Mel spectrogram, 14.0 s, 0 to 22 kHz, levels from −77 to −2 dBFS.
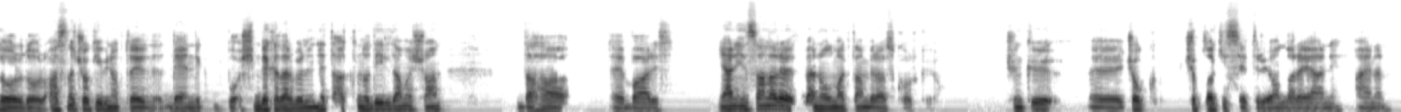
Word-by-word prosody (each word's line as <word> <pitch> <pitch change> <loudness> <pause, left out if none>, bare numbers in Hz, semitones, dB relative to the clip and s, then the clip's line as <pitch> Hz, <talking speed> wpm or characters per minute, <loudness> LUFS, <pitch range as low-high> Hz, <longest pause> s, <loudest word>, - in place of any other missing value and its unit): doğru, 100 -3 +5
doğru. 95 -2 +2
Aslında 110 +4 +1
çok 120 0 +1
iyi 115 -2 +3
bir - - +2
noktaya 100 -2 +1
de 95 - -8
değindik. 90 +2 -1 0.2
Bo - - -2
şimdiye 110 0 +3
kadar 105 -2 +3
böyle 100 -1 +3
net 110 +1 0
aklımda 105 +2 -1
değildi 115 -1 +3
ama 120 +1 0
şu 110 -2 -2
an 110 +3 0 0.8
daha, 100 0 +1 0.6
eee, 85 -2 -3
bariz. 90 +3 -2 0.4
Yani, 115 +2 +4
insanlar, 125 +2 +4
evet, - - +5
ben 105 0 +3
olmaktan 105 -1 +1
biraz 95 -1 -1
korkuyor. - - -14 0.7
Çünkü, 110 +4 0 0.3
eee, 95 -1 -1
çok 105 -1 -1 0.2
çıplak 105 0 0
hissettiriyor 95 -1 -1
onlara, 90 0 -2
yani. 90 +3 -4
Aynen. 90 -1 -6
100 Hz, 160 wpm, -21 LUFS, 95-110 Hz, 0.8 s, doğru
